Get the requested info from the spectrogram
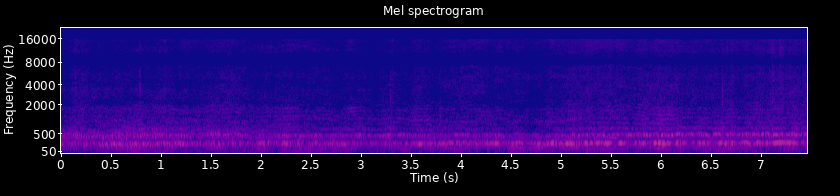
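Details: Worker honey bees in nonstop traffic at a feral colony: a steady, dense droning hum with a low tone and its overtone, swelling slightly toward the end as many bees fly together.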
